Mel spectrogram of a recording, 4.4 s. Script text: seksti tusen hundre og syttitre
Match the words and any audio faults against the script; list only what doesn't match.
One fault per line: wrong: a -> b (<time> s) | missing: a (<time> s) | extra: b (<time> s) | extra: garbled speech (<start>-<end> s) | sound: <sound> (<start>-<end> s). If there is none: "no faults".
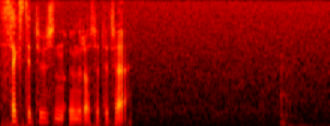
no faults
